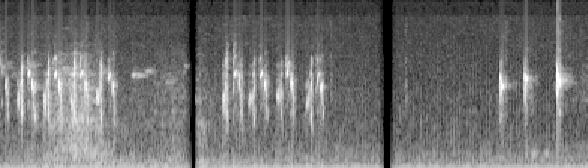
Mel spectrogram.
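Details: Young yellow-vented bulbul learning to sing: two bursts of quick chattering, warbled notes about a second long, separated by a pause, then three short, sharp chips near the end. Faint low rumble underneath.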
